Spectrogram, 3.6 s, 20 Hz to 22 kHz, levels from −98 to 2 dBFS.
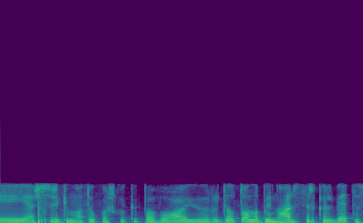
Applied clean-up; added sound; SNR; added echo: none; Fireworks; 16 dB; none.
